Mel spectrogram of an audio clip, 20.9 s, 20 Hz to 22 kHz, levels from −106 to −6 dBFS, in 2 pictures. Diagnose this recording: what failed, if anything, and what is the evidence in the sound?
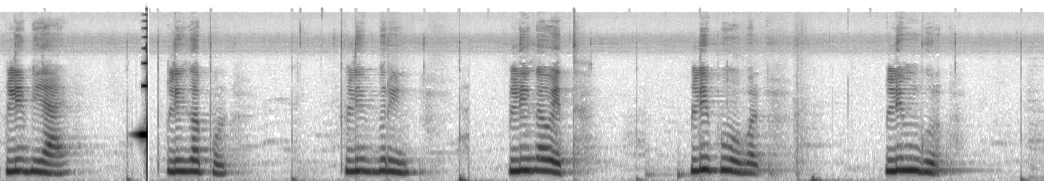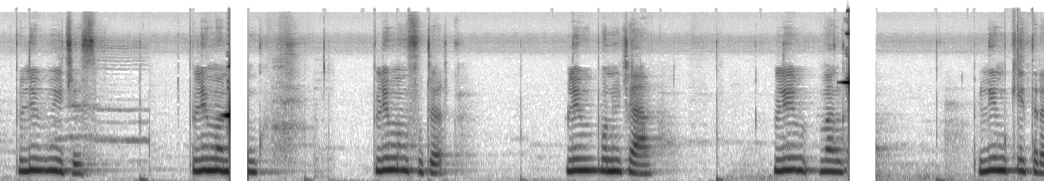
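An unstable filter in the call-processing stage fails three times, at 1.33–1.49 s, 12.64–12.92 s and 18.81–19.20 s. Each time a tone of about 1, 1.5 and then 3 kHz swells over 97 to 141 ms, clips, and drops to silence for 24, 187 and 275 ms while the filter resets. Acoustic feedback howl builds more slowly and never ends in a dead gap.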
